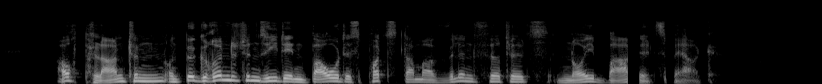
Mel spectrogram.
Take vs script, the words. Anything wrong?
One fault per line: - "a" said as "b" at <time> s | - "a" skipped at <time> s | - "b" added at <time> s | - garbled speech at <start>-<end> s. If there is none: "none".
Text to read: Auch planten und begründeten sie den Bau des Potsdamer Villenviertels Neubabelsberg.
none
